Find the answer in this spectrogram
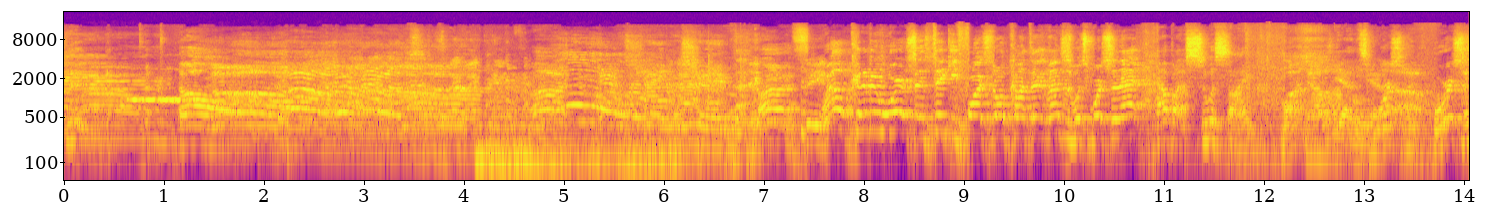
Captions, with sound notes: - GET THE AIRPLANE, GET THE AIRPLANE! GET THE CRICKETS! [BOMP DROP SOUND] EXPLOSION - WELL, IT COULD HAVE BEEN WORSE THAN STINKY FARTS AND OLD CONTACT LENSES. WHAT'S WORSE THAN THAT? HOW ABOUT SUICIDE?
